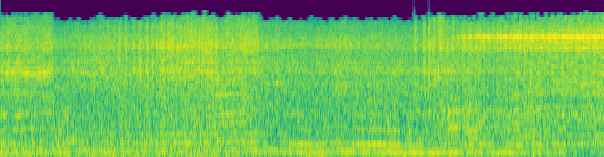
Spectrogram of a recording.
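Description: A kart engine buzzes loudly close by, its pitch wavering with the throttle.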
